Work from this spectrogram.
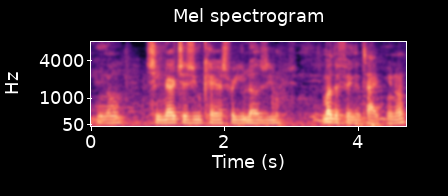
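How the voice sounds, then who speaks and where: The pace is fairly quick. Noticeable background noise is present. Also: man, medium pitch for a man. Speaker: vlogger explaining his religion. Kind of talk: casual home video monologue. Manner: casual, filler-heavy.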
